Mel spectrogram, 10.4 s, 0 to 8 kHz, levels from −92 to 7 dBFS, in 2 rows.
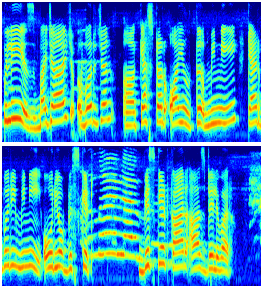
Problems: constant background noise, background conversations at intervals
